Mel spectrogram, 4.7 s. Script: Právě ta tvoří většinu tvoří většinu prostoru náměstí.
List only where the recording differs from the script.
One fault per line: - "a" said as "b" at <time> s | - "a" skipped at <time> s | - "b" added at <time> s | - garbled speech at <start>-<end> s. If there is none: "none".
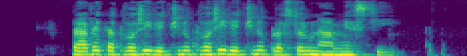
none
